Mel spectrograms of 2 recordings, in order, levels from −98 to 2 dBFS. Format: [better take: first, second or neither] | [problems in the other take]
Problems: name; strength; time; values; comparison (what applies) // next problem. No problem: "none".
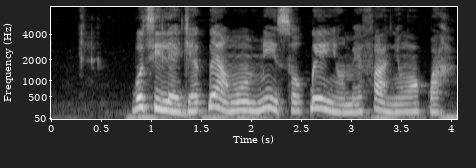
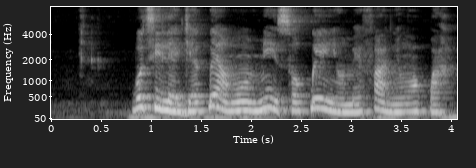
first | room echo; dies away in 0.3 s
